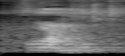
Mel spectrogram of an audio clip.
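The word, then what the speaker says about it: Pfund: Ultra, ये जो Lyman होता है, Lyman, common, Palmer, Palmer, pasture, bracket, फुंड, इसको पी साइलेंट एस में फुंड बोलते हैं।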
